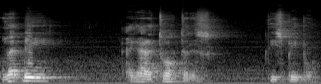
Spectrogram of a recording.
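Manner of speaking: ordinary talk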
